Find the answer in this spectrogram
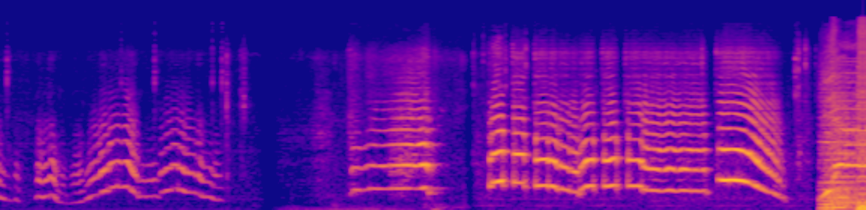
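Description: An unaccompanied wind instrument plays short melodic phrases, bending and sliding the pitch, and ends with a long downward slide.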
